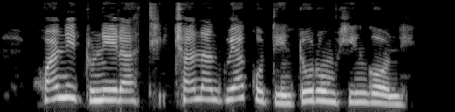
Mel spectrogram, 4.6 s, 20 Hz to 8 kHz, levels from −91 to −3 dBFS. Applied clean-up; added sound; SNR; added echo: none; none; none; none.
